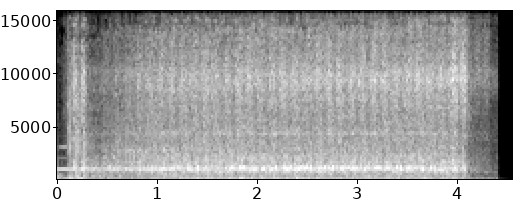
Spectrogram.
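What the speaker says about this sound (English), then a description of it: "He tried to restart the car several times, but it wouldn't start." A car engine cranks in one long, continuous grinding whir for about four seconds without catching, then cuts off abruptly.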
